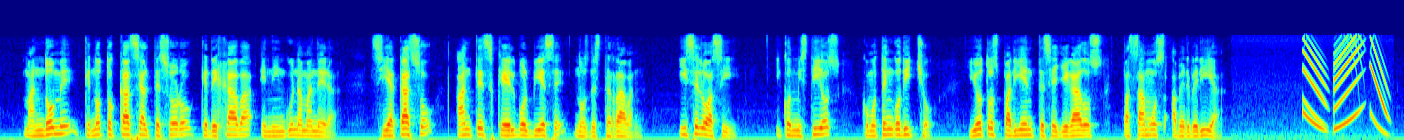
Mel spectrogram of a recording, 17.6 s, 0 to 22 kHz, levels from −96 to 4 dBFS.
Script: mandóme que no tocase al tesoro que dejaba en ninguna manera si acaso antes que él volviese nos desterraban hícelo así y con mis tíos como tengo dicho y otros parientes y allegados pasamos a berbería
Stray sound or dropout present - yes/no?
yes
